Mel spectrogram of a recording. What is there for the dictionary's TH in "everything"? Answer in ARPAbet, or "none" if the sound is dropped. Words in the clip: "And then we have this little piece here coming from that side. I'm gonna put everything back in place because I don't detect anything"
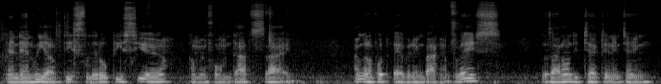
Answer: TH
